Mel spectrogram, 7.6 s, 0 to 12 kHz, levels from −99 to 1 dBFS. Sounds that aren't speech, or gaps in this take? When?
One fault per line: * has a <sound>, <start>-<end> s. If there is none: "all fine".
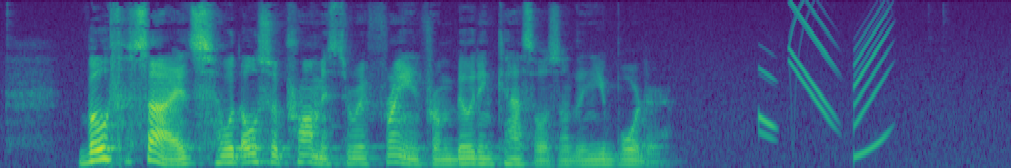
* has a chirp, 5.7-6.7 s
